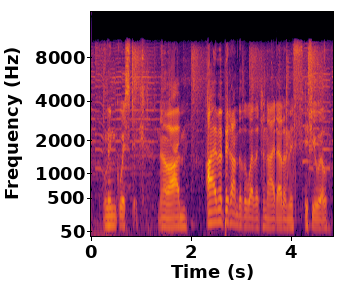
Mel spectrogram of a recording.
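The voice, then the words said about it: Hoarse voice. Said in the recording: “You're sounding a bit hoarse yourself.”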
